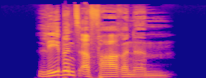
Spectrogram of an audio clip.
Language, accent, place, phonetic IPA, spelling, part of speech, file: German, Germany, Berlin, [ˈleːbn̩sʔɛɐ̯ˌfaːʁənəm], lebenserfahrenem, adjective, De-lebenserfahrenem.ogg
- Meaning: strong dative masculine/neuter singular of lebenserfahren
